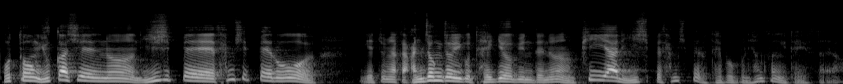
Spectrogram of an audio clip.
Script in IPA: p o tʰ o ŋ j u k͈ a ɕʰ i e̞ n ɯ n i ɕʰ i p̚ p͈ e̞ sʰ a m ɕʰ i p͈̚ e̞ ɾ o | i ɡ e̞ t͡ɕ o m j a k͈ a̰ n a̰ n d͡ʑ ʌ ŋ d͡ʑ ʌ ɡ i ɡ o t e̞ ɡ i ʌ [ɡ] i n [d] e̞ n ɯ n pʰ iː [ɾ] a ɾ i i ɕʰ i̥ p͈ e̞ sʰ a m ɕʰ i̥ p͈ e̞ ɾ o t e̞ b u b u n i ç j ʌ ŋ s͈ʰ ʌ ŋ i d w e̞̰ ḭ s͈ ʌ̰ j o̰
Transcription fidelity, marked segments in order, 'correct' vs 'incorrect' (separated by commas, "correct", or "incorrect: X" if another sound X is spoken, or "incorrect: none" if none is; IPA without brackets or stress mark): incorrect: b, correct, incorrect: none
